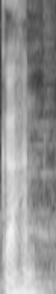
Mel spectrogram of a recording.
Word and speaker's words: Kahn: माने ये किए होचंती RF काहन KAHN काहन खान नुहे काहन RF काहन सी देथिले केबे डेफिनेशन ना 1931 रे तो 1931 रे गिवन बाय RF काहन जो मल्टीप्लायर कॉन्सेप्ट प्रथमे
